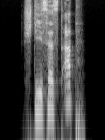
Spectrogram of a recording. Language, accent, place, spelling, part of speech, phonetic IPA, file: German, Germany, Berlin, stießest ab, verb, [ˌʃtiːsəst ˈap], De-stießest ab.ogg
- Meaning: second-person singular subjunctive II of abstoßen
